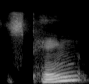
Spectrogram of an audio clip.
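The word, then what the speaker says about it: XPeng: brands like neo and i think it's pronounced ping it's xp eng and lee auto are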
